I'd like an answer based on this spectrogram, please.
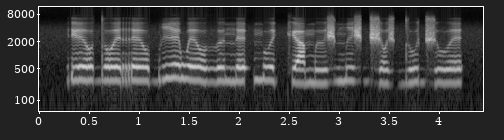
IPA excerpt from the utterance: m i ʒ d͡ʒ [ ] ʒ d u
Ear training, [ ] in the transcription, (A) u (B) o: B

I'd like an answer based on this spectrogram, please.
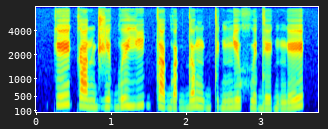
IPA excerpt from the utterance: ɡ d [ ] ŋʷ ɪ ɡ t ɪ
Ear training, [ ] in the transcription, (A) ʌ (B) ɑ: A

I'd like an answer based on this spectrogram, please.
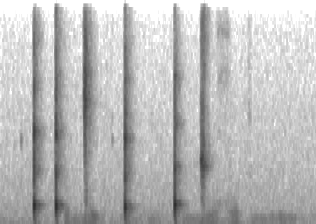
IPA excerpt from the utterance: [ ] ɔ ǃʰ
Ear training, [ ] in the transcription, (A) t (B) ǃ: B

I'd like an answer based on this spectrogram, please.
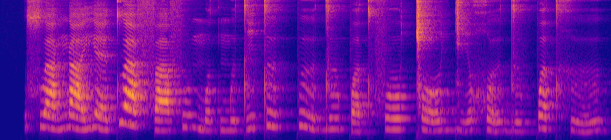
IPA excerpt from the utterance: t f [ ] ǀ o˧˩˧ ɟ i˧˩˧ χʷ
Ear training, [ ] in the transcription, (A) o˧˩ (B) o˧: B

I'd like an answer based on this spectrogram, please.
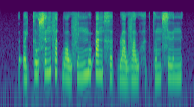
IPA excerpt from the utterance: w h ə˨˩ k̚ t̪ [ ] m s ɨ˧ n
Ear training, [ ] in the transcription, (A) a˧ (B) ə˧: B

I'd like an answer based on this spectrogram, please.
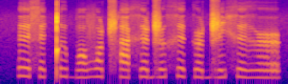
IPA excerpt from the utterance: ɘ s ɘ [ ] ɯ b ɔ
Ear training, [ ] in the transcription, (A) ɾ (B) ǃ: B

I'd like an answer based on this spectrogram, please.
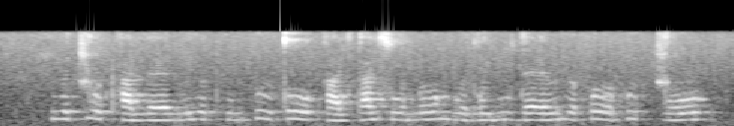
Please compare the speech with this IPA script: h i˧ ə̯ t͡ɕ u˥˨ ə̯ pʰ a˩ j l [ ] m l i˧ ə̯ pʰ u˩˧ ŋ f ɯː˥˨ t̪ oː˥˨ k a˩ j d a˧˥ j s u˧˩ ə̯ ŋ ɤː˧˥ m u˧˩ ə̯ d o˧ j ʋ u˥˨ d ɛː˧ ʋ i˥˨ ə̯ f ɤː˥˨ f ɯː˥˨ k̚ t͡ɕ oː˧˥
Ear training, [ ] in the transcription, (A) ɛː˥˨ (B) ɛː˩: B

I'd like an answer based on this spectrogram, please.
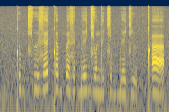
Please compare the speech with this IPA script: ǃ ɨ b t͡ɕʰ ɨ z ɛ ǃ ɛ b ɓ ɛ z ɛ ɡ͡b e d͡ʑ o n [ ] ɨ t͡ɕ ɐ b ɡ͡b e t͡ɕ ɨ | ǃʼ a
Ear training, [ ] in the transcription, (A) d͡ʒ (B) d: B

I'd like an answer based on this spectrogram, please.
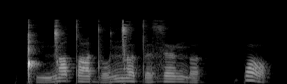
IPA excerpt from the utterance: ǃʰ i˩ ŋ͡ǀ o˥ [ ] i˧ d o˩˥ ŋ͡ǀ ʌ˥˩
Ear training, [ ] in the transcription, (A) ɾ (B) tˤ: B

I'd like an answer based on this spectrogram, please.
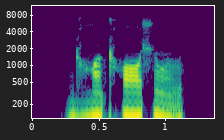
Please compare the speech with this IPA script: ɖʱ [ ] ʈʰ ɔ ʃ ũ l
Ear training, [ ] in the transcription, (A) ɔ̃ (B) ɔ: A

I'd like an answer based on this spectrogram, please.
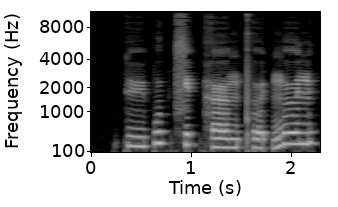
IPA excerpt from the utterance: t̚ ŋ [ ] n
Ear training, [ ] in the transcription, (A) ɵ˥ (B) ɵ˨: A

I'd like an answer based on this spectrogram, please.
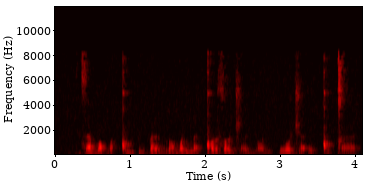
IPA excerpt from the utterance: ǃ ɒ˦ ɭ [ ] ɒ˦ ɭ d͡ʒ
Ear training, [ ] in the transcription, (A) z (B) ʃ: A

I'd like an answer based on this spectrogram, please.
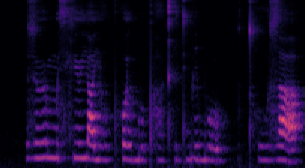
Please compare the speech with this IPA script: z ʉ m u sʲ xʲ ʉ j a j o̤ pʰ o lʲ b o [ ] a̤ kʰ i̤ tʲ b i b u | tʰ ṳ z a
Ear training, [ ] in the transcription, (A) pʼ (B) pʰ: B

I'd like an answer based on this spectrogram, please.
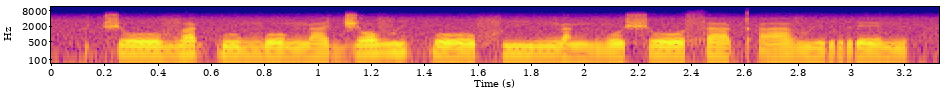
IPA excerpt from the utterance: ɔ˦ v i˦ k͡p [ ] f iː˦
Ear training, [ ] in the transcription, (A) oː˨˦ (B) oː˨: A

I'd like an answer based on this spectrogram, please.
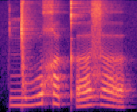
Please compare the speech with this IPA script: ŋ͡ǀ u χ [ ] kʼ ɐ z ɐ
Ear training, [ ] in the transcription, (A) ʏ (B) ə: B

